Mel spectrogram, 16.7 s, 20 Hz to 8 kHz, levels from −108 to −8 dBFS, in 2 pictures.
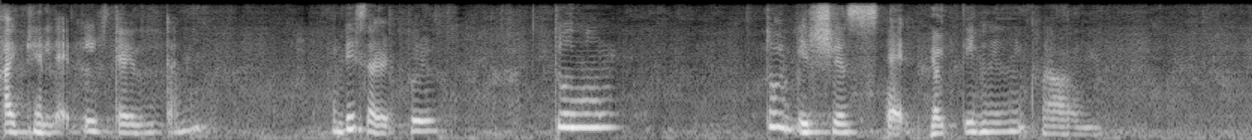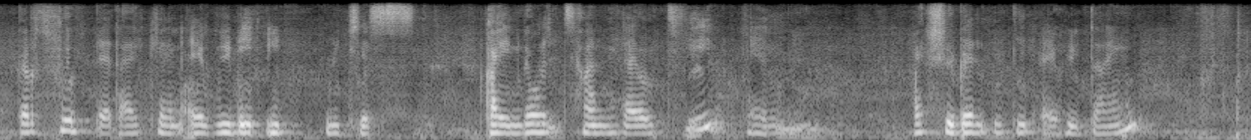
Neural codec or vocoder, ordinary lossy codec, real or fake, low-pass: codec, 24 kHz, 1.5 kbps, HILCodec; none; fake; 7.2 kHz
